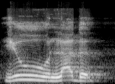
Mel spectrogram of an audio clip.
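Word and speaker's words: يولد: کو یولد نہیں پڑھنا، یا کے آگے واو ہے لمبا کر کے پڑھیں گے، یا پیش واو، یو، یولد.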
